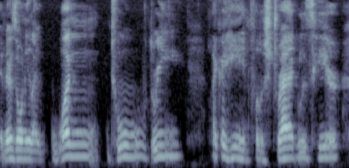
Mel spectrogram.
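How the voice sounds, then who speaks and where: A woman's dark, mellow tone carries a somewhat breathy edge. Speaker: tarot reader. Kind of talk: tarot reading. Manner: casual, conversational.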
